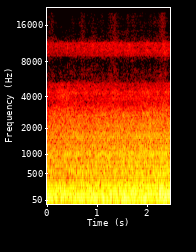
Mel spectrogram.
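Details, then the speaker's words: Land Rover LR3 (Discovery 3) fitted with strut spacers and 37" tires: the air suspension compressor runs a steady, even low drone with no knock, refilling a fully empty system during a GAP tool test-valve routine. Normal compressor run. "Oh, I hear the compressor. But it certainly isn't doing anything yet, is The it? compressor temp's going up, so my guess is it's doing stuff."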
